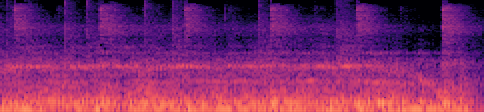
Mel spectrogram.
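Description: Electric bass guitar playing a heavy rock line along with a rhythm backing track: steady low notes under an even beat.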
